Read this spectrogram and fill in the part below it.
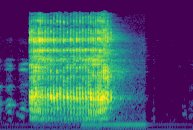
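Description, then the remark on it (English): A voice makes a loud, raspy imitation of a fart: one buzzing blast held for just over a second before cutting off, with no other talk around it. “When my old man and I are out hanging out, and he's walking around, and he rips a fart like that.”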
